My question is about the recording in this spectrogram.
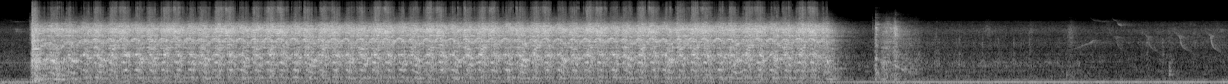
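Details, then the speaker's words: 1997 Chevrolet Suburban that sat for years, after a slight timing adjustment and re-priming the fuel pump: steady cranking at about four turns a second for eight seconds that never catches; gas smell present, spark not yet checked. "no it doesn't seem like it's trying to do anything I don't even know I can smell gas tells me it should be doing"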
